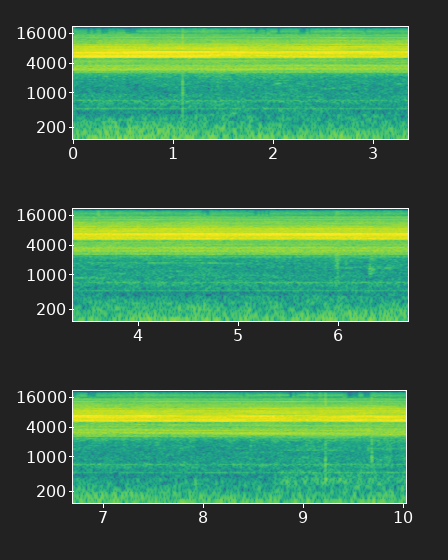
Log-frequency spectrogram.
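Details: Cicadas singing in summer: a steady, unbroken high-pitched buzzing drone that holds at the same level throughout, with a faint low rumble underneath.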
